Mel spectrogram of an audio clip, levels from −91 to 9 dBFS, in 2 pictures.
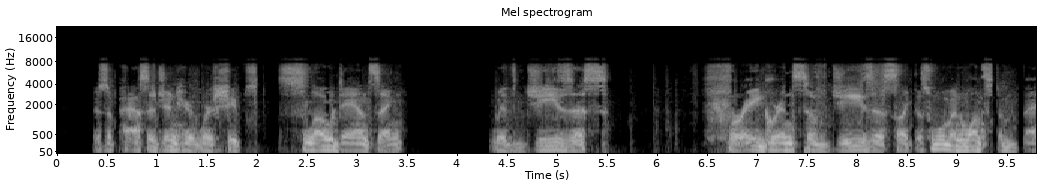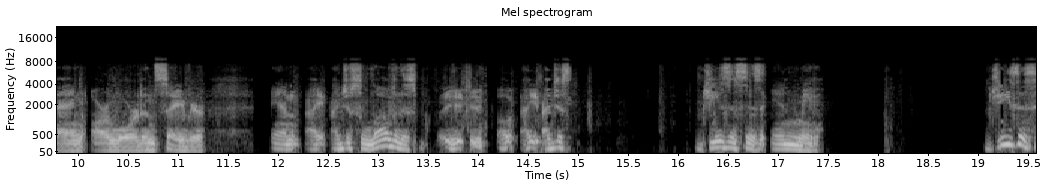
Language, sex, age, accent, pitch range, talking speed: English, male, 30-49, American, 85-110 Hz, 115 wpm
